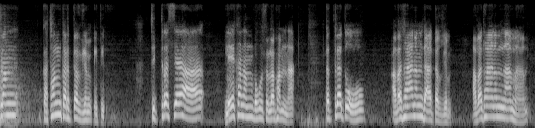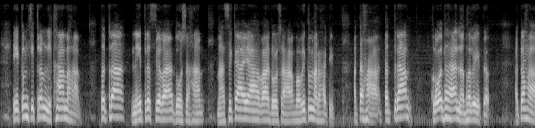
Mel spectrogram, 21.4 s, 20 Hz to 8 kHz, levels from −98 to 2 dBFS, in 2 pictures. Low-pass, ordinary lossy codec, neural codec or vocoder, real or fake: 7.2 kHz; none; codec, 44.1 kHz, 2.6 kbps, SNAC; fake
